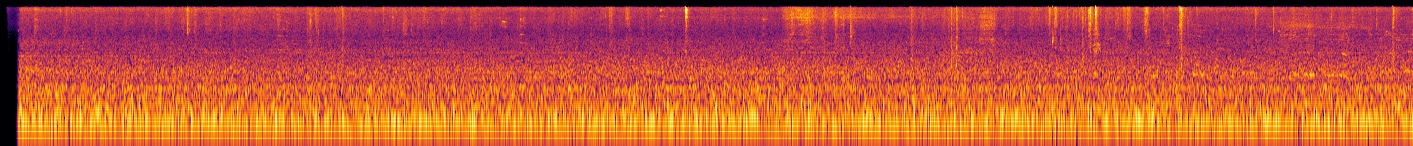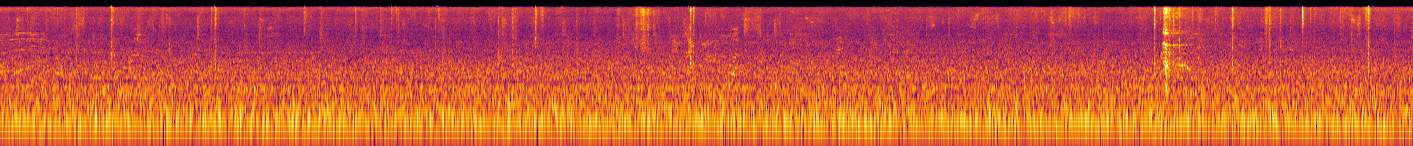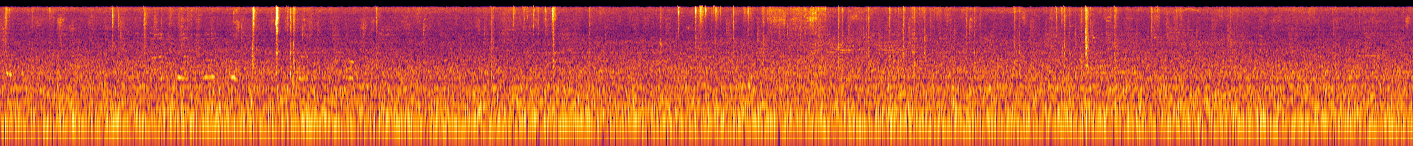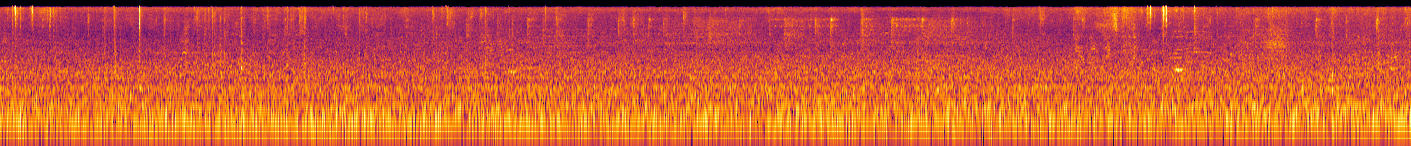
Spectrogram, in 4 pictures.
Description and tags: Ambient flight airlines airport
airport, flight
